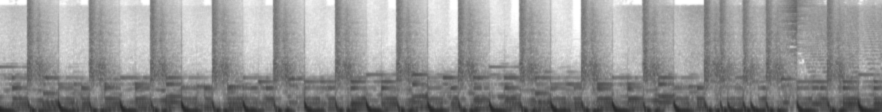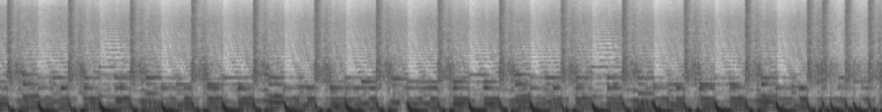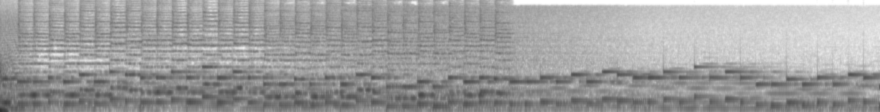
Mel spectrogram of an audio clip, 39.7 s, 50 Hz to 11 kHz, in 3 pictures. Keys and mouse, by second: 0.5-2.2 drag, 1.0 right click, 2.2 Tab, 2.5 z, 4.7 Tab, 5.4-8.6 drag, 7.2-8.4 right drag, 8.4 s, 9.6 Tab, 12.1 ctrl+r, 13.6 s, 15.0 Tab, 17.3-20.7 drag, 21.0 right click, 22.7 ctrl+r, 24.3 s, 26.9 s, 28.4 Tab.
